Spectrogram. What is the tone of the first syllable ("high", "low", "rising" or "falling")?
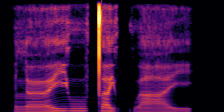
rising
